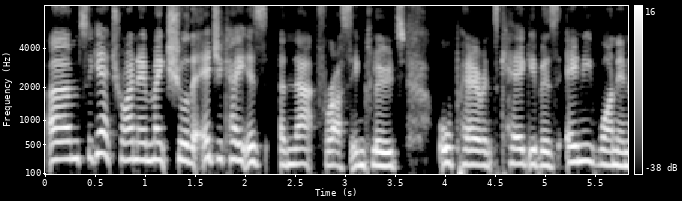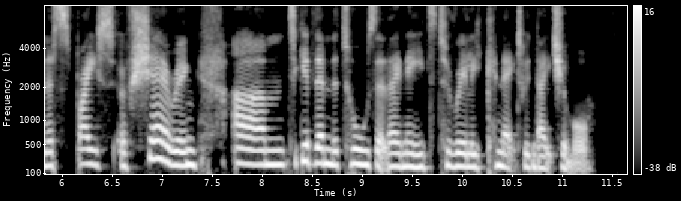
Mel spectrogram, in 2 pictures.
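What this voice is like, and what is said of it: Non-Canadian accent from overseas. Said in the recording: “as we can tell by your accent, you know, you're not here from Canada ... came from overseas”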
